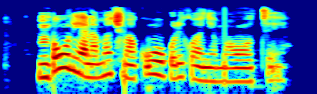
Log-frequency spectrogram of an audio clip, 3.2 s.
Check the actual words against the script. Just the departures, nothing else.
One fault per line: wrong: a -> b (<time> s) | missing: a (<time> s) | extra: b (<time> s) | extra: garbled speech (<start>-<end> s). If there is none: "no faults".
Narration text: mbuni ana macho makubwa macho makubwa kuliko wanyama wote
missing: macho makubwa (1.6 s)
